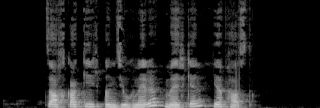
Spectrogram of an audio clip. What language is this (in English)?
Armenian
